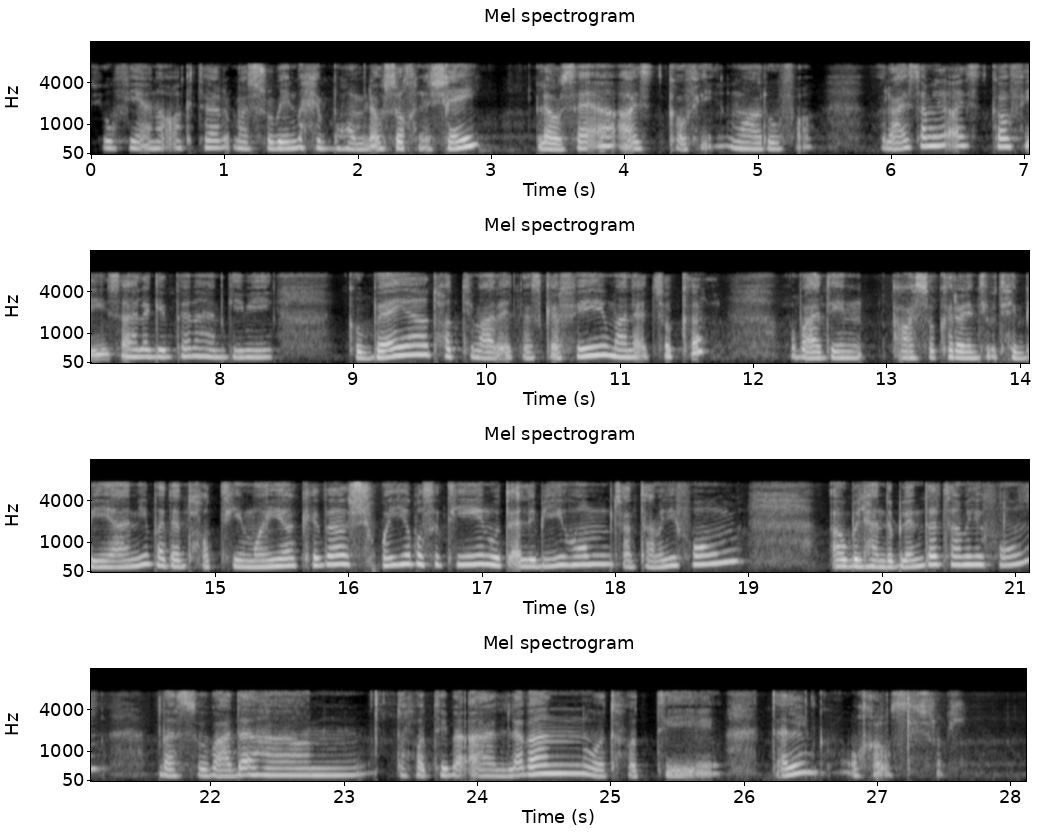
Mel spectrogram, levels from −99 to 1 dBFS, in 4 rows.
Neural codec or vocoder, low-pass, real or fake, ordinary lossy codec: codec, 16 kHz, 16 kbps, FunCodec, trained on LibriTTS, 50 frames a second; 7.2 kHz; fake; none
